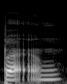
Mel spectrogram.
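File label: "beng", Mandarin Chinese, tone 3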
